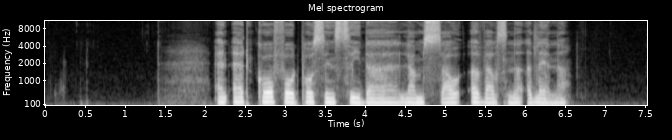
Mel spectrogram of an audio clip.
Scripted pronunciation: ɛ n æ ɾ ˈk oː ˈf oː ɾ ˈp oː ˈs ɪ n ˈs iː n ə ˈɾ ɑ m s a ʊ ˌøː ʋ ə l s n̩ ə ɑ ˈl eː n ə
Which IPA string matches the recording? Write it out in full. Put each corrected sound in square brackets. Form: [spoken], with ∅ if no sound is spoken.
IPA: ɛ n æ ɾ ˈk oː ˈf oː ɾ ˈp oː ˈs ɪ n ˈs iː [d] ə ˈɾ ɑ m s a ʊ ˌøː ʋ ə l s n̩ ə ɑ ˈl eː n ə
